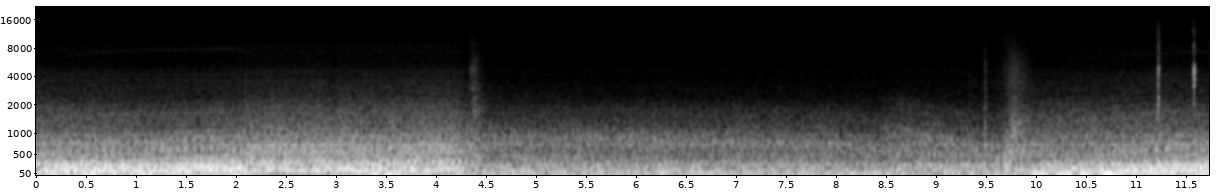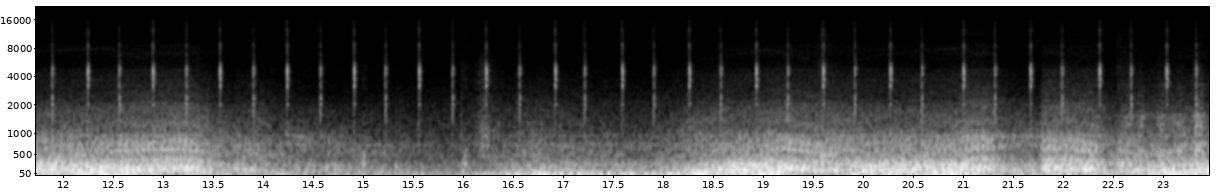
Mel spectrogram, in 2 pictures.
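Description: A truck engine rumbles steadily while driving, rising and falling in pitch.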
